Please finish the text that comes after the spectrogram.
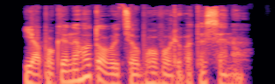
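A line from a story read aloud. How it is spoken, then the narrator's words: Quiet. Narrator (Ukrainian): тихо сказав Далінар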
